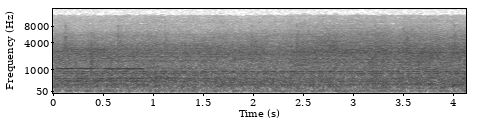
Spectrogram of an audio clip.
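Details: Flagstaff 8528BHSS travel trailer slide-out retracting, heard from inside: steady, even drone with a faint constant whine and no knocks or grinding, plus a normal end-of-travel noise as the slide stops itself; normal slide-out motor operation.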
